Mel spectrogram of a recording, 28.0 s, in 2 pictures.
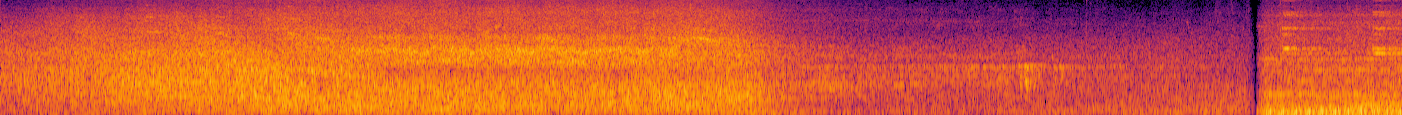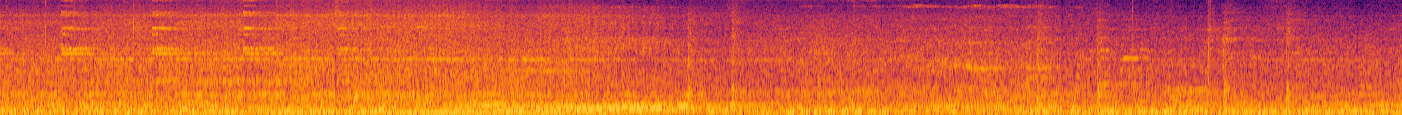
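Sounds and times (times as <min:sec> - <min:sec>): wheel-and-rail rumble: 0:10.0 - 0:28.0
diesel locomotive engine running: 0:12.1 - 0:28.0
high-pitched wheel squeal: 0:22.8 - 0:24.7.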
